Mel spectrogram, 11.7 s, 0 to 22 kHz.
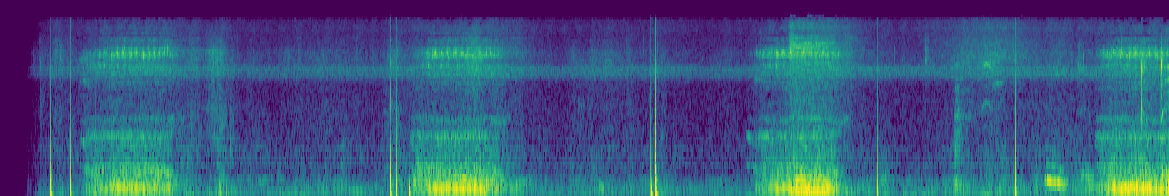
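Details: Foal (baby horse) asleep: soft, low rumbling breaths about 18 per minute with a few sharp clicks between; gentle snoring.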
